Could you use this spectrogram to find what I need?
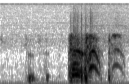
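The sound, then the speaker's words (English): Coughing and throat clearing. Two small, soft bursts come first, then a loud, longer rasping clear of the throat and one final short cough, with no talk over them. “sorry, I've got some cough here”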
